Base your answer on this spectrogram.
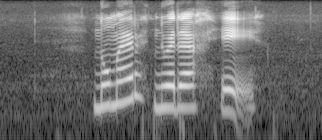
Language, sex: Afrikaans, female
